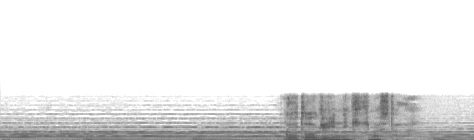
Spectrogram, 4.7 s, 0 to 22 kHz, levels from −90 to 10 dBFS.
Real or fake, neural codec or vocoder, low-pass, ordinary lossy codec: fake; vocoder, 44.1 kHz, 128 mel bands every 256 samples, BigVGAN v2; 7.2 kHz; none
